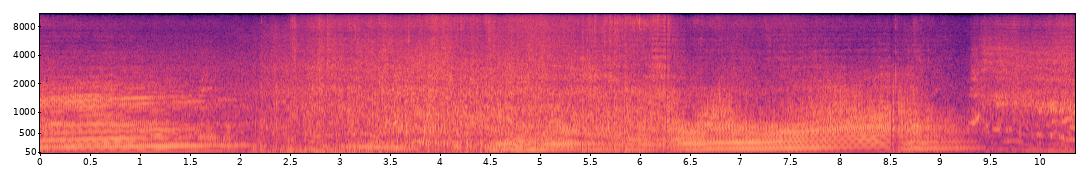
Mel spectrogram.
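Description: A rally car engine roars loudly as it speeds past and shifts gears.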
